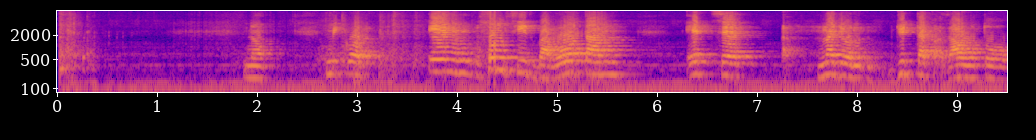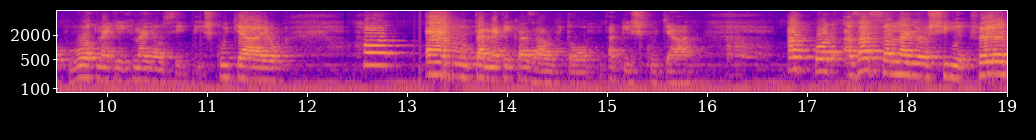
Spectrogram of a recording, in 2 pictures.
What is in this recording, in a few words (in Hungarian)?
nyelvjárás gyűjtések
